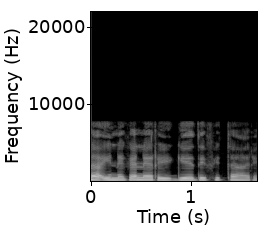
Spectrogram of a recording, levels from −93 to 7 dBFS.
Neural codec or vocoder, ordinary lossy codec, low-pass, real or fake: none; none; none; real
